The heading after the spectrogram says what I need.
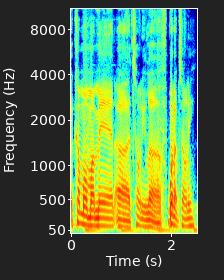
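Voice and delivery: usual speaking voice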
